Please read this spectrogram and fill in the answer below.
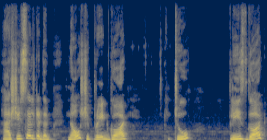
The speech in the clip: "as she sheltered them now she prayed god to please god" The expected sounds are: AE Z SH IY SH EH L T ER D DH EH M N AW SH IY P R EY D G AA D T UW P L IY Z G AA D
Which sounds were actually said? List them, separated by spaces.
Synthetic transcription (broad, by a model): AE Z SH IY S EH L T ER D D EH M N AW SH IY P R EY D G AA D T UW P L IY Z G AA D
